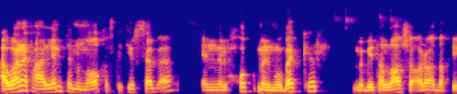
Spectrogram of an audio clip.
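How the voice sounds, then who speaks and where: Over a quiet background, a man talks at a fairly quick pace with lively intonation, the sound dry with no echo. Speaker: remote guest commentator. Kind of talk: interview answer. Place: home room.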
